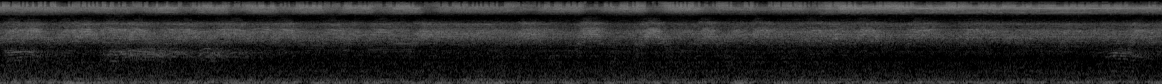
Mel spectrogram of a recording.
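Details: Steady wall of high, sizzling cicada song in an apartment complex at summer's end, pulsing unevenly as several insects overlap, with faint higher notes near the start and end.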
